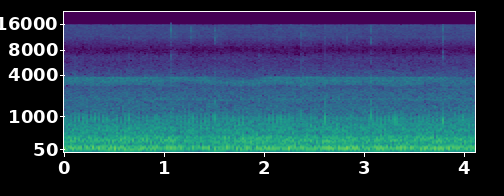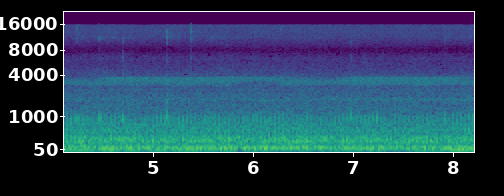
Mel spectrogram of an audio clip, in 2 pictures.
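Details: Nursing kittens with a steady, low, rumbling purr that drones on without a break, plus a faint continuous hiss above it.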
